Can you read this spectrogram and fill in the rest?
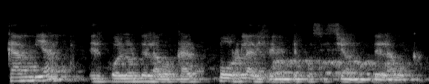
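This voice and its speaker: In a slightly dull, roomy recording with faint ambience, a man lectures a university phonetics class. He has a Mexican Spanish accent and a mid-range voice at normal speed, explaining concepts and repeating example words to show their pronunciation.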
